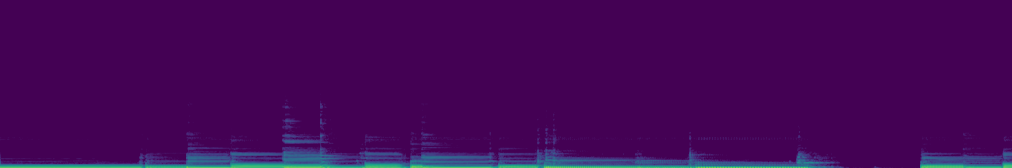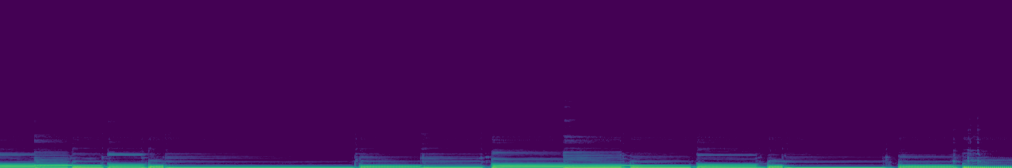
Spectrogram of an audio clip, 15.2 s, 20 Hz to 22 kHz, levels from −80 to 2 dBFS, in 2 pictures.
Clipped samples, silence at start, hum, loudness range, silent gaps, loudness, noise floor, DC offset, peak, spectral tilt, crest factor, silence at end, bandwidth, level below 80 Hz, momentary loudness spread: under 0.1%; 0 s; none; 2 LU; none; -25 LUFS; -75 dBFS; under 0.1%; -8 dBFS; -12.5 dB/octave; 16 dB; 0 s; 2.2 kHz; -32 dBFS; 6 LU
